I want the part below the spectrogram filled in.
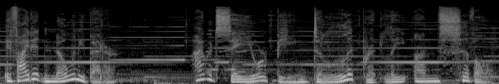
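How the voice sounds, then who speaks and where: A man performs a sly, teasing young nobleman in an anime game. His mid-pitched voice moves in wide, mocking swoops and his phrasing is wordy and smooth-tongued. Music plays underneath. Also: sing-song, fairly quick, lightly acted. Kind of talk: anime video game acting.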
